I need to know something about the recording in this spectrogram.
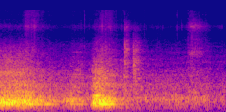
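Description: Wire whisk stirring a thick chocolate mixture in a steel pan, scraping against the metal. There is a second, shorter stroke about a second in, then it goes quieter.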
